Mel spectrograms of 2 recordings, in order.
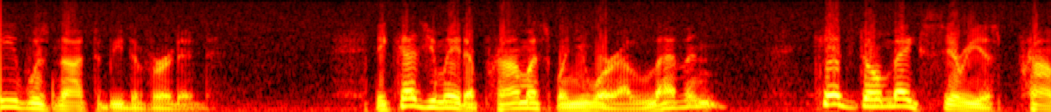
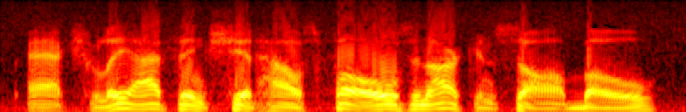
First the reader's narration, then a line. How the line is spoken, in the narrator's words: Buford Kissdribble said in his big hollow barrel voice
